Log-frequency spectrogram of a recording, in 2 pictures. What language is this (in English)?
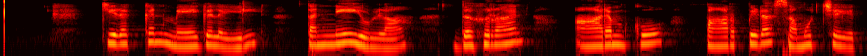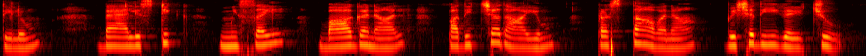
Malayalam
